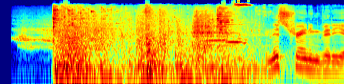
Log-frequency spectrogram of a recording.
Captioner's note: sounds of tires screeching and vehicles crashing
